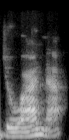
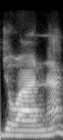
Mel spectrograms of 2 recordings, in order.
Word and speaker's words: Joanne: Yung sinabi kanina ni Joanna. Ano ba pag-pronounce Joanna? Joanny? Juan or Juan? Joanne, sir. Joan. Ba't may E dyan? Dapat Joanny. Hindi ko po alam sa parents ko.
